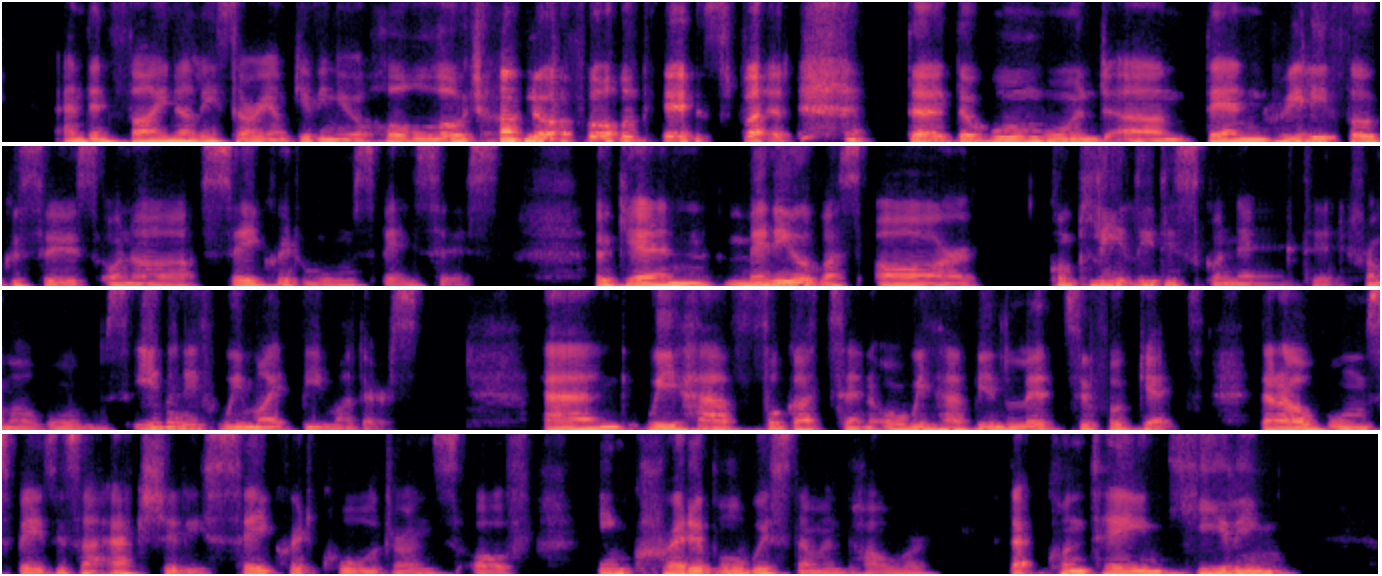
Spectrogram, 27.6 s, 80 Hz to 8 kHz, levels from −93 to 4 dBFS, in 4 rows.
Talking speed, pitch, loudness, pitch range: 150 wpm, 155 Hz, -28 LUFS, 140-170 Hz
